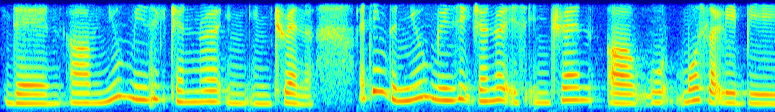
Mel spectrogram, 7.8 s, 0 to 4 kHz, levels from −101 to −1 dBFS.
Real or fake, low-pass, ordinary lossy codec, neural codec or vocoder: real; 3.6 kHz; none; none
